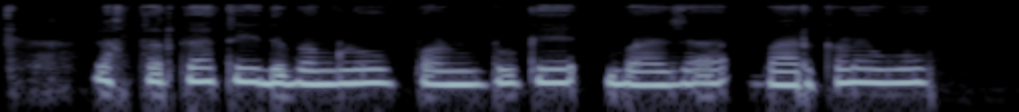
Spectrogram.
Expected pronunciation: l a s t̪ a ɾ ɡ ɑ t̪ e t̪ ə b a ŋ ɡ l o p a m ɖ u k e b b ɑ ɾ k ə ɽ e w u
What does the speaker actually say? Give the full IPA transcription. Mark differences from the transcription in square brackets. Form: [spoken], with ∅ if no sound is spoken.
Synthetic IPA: l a [x] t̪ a ɾ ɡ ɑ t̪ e [d̪] ə b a ŋ ɡ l o p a [ɳ] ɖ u k e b b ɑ ɾ k ə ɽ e w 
